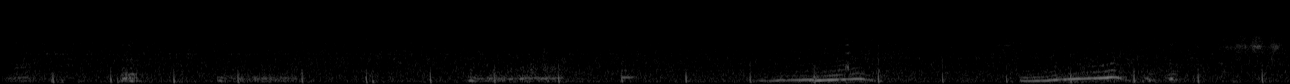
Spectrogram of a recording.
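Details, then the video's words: Mira, an old female cat, snores while asleep: low, rough, droning breaths rising slightly in pitch, about three drawn-out snores spread over the recording, with small clicks and a faint background hiss. "Kissa kuorsaa -Cat snores"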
